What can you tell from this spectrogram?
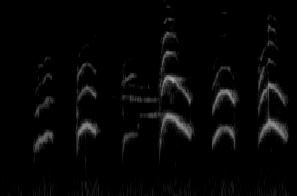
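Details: Mother cat on the verge of giving birth, still holding a kitten; six young born afterward. Six clear rising-then-falling meows, rich in harmonics, come in quick succession, the fourth longest and loudest.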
